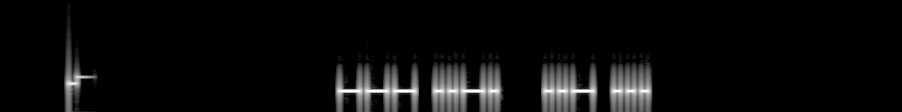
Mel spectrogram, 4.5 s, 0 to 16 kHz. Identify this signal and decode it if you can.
Morse code, heard as a keyed tone, about 34 wpm, 700 Hz. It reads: OF US
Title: Sets of 2 Words 35wpm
